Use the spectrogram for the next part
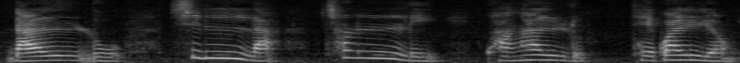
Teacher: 니은은 리을의 앞이나 뒤에서 리을로 발음한다. 자, 우리가 리을, 니은 연세 또는 니은, 리을 연세일 때는 모두 리을로 변하는 거죠. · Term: 유음화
